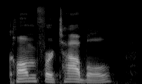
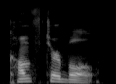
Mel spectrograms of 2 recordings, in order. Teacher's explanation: Natives almost delete entire syllables.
